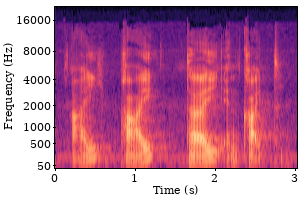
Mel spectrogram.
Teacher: Aspirated plosives, such as the initial sounds e and pi, tai, and kite, are voiceless plosive that are pronounced with a strong burst of air, resulting in a slight puff of air after the sound is released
